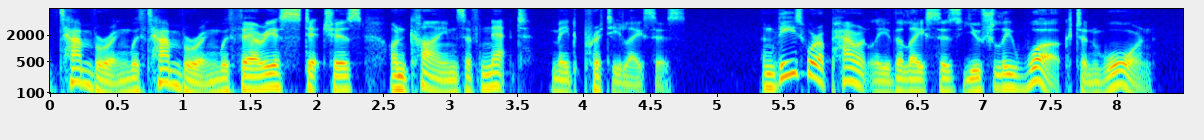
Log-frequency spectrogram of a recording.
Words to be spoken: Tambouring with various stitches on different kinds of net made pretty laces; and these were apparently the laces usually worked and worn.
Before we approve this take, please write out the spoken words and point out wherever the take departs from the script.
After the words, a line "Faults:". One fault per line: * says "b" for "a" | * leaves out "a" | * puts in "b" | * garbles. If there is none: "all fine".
Tambouring with tambouring with various stitches on kinds of net made pretty laces; and these were apparently the laces usually worked and worn.
Faults:
* puts in "tambouring with"
* leaves out "different"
